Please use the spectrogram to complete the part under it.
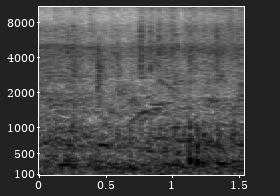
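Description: Pigeons coo softly in the background among a group of birds kept for sale, faint and low under a general ambient hum.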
